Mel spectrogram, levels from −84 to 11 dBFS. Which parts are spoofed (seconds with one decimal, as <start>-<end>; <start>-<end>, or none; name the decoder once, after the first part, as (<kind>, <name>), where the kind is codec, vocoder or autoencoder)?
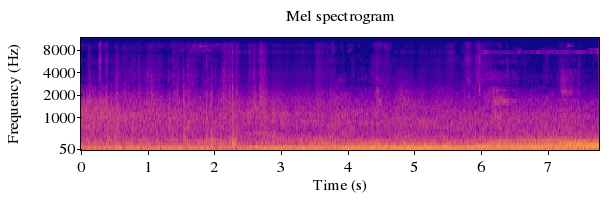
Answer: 2.2-3.7 (autoencoder, DAC-VAE); 4.7-5.6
